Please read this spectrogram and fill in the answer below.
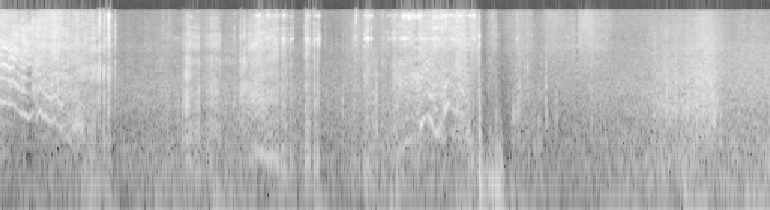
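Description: Camera handling noise: rustling and scraping against the microphone as the camera is moved about, with a few clicks and a low knock a little after three seconds in.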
